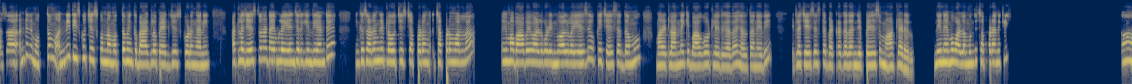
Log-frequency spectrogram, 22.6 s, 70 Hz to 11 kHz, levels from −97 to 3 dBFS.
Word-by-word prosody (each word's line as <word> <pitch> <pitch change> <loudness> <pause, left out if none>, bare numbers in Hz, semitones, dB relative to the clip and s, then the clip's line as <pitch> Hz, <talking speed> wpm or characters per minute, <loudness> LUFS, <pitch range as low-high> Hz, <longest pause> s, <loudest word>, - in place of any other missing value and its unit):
అస 230 - -13 0.3
అంటే 300 +7 -4
నేను 285 -7 -1
మొత్తం 245 +11 -4
అన్నీ 275 +10 +2
తీసుకొచ్చేసుకున్నా 310 -5 +2
మొత్తమింక 265 +1 +1
బ్యాగ్‌లో 235 +1 +1
ప్యాక్ 235 -2 -1
జేసుకోవడం 240 -1 -2
గానీ, 220 +1 0 0.6
అట్లా 285 +1 +1
జేస్తున్న 285 +3 +2
టైంలో 285 -1 +3
ఏం 270 - +1
జరిగింది 270 -1 +1
అంటే 265 +8 0 0.5
ఇంక 275 +2 -2
సడెన్‌గా 280 +1 +3
ఇట్లా 270 -1 +2
ఒచ్చేసి 270 -1 -3
చెప్పడం 260 0 0 0.2
చెప్పడం 260 +1 0
వల్ల 265 +1 0 0.7
ఇగ 275 - +2
మా - - +7
బాబాయ్ 265 +1 +3
వాళ్లు 255 -1 +1
గూడా 255 - +1
ఇన్‌వాల్వ్ 245 +1 +2
అయ్యేసి 245 +5 0
ఓకే 275 -1 -3
చేసేద్దాము 235 +3 -1 0.4
మరిట్లా 220 0 +1
అన్నయ్యకి 245 +2 -2
బాగోట్లేదు 215 0 -1
గదా! 210 +3 -1
హెల్త్ 200 +1 -4
అనేది, 205 +8 -4 0.5
ఇట్లా 235 0 -1
చేసేస్తే 235 +1 -1
బెటర్ 225 +1 -4
గదా! 225 0 +1
అని 225 - 0
జెప్పేసేసి 225 +3 -1
మాట్లాడారు. 205 -7 0 0.5
నేనేమో 265 +1 +4
వాళ్ళ 245 -1 +3
ముందు 250 +3 -2
చెప్పడానికి 260 +3 -1 2.4
ఆ! - - +3
255 Hz, 135 wpm, -22 LUFS, 230-275 Hz, 2.4 s, మా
